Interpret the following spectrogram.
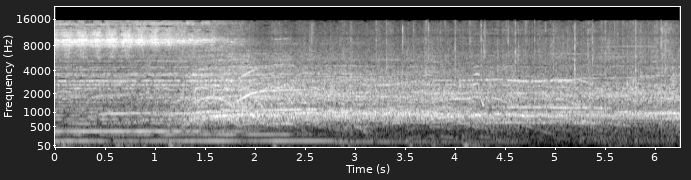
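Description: A symphony orchestra holds a chord that dies away about three seconds in, while a crowd breaks into cheering and whoops.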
